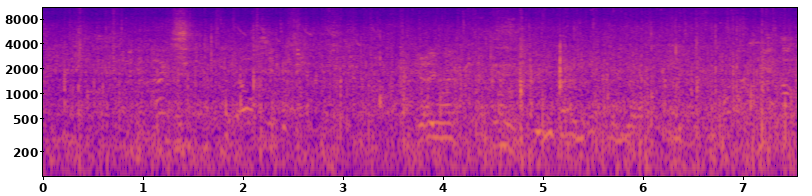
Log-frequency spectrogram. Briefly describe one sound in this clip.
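Many running shoes patter on pavement.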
